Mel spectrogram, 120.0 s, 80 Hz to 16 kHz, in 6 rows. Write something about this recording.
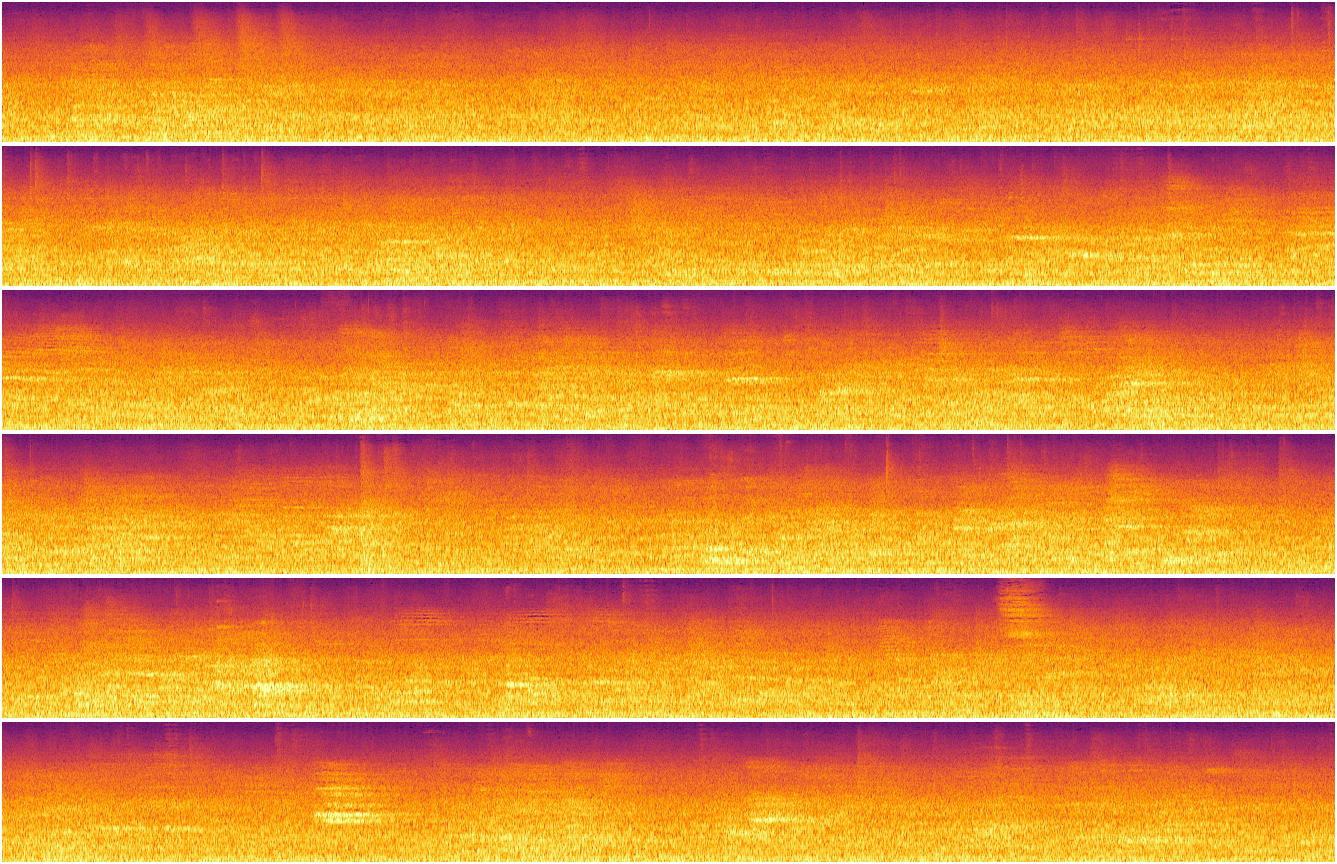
NPM07CorridorWestOfEastCourtE Still
Part of the Dallas Toulon Soundscape Exchange Project. A recording of the corridor just west of the east court at NorthPark Mall in Dallas, TX on a Saturday afternoon (about 2-3pm). Unfortunately, there is a bit of reverberation, but there aren’t many places in NorthPark Mall that don’t have it. Recorded with a Zoom H1 Handy Recorder on tripod facing east. Density: 7 Polyphony: 2 Busyness: 5 Order to Chaos: 3
tx, mall, west, northpark, field-recording, corridor, east, texas, dallas, court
